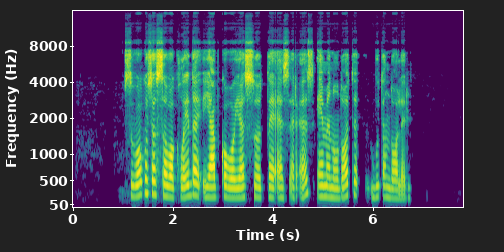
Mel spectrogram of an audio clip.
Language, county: Lithuanian, Tauragė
